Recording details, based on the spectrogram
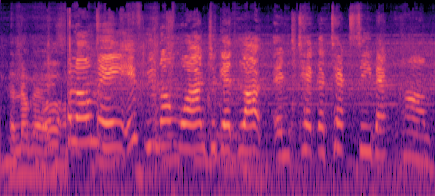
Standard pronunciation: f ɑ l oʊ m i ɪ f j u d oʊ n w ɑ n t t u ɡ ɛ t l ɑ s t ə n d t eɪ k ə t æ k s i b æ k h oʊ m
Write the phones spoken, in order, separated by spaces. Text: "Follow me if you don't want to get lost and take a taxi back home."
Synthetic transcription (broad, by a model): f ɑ l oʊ m i ɪ f j u d oʊ n w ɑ n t t u ɡ ɛ t l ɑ t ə n t eɪ k ə t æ k s i b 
